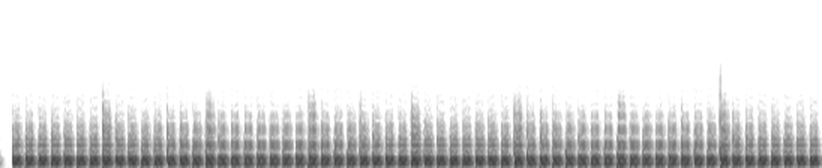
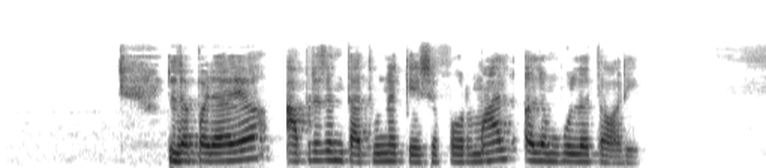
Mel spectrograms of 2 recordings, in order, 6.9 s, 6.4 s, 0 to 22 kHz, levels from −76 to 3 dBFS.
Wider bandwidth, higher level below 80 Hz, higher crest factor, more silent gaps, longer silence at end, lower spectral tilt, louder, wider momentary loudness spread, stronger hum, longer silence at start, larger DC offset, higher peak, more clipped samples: second, 2.5 kHz vs 7.8 kHz; first, -40 dBFS vs -58 dBFS; second, 8 dB vs 16 dB; neither; second, 0 s vs 1.1 s; first, -14 dB/octave vs -5.5 dB/octave; second, -25 LUFS vs -15 LUFS; second, 2 LU vs 13 LU; first, 60 Hz at -45 dBFS vs none; second, 0.1 s vs 1 s; neither; second, -16 dBFS vs 0 dBFS; neither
